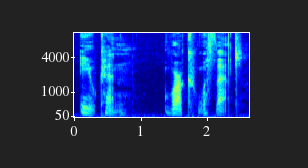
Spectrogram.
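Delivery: slow, lowish and measured; slow, doubtful echo. A narrator's reading. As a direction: echo it slowly, as if unsure of trusting. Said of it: "says slowly in the tone of a man who maybe should not be so trusted".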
